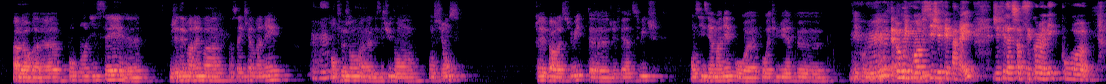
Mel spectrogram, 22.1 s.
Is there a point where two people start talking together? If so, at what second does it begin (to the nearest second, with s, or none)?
17 s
